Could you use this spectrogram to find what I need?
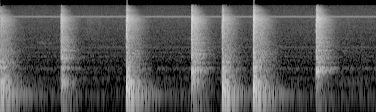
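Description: A wooden box drum is struck with the hands in a slow beat, each hit booming and snapping.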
